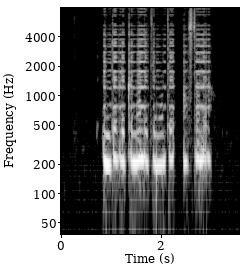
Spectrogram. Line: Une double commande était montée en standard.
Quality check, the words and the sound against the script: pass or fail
pass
